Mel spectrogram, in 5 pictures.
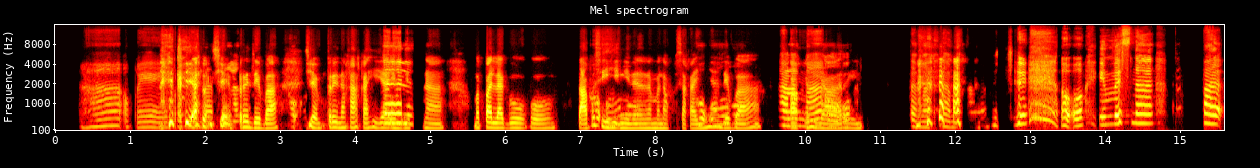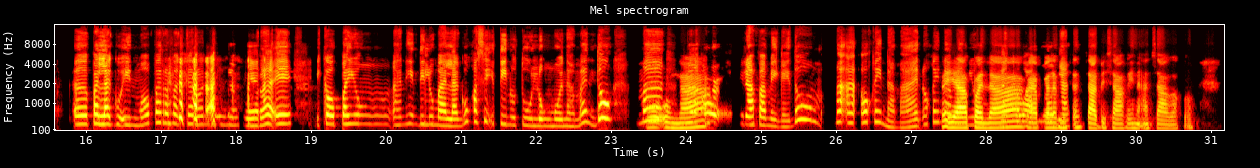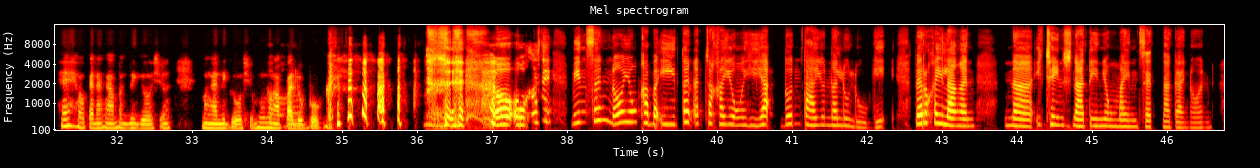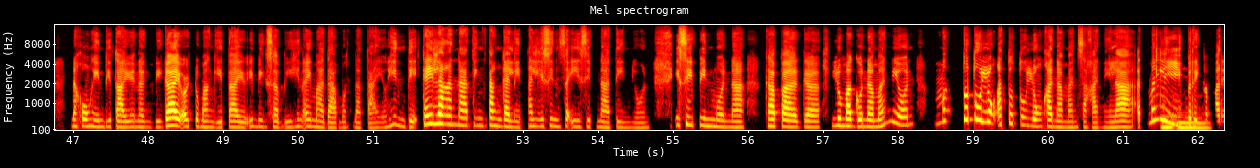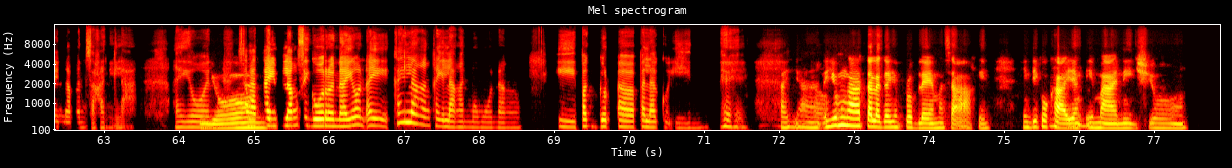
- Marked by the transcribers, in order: laugh; laughing while speaking: "Kaya lang siyempre, 'di ba"; other noise; laugh; laugh; laugh; laugh; chuckle
- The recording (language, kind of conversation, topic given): Filipino, advice, Paano ko pamamahalaan at palalaguin ang pera ng aking negosyo?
